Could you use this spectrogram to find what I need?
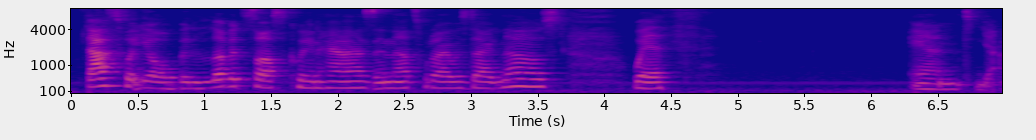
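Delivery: ordinary delivery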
